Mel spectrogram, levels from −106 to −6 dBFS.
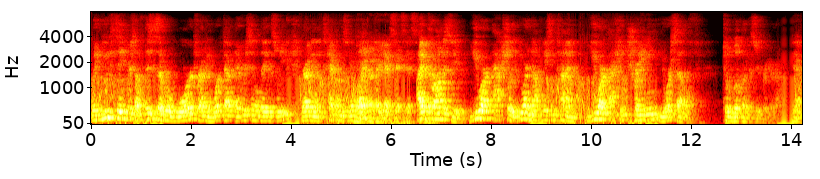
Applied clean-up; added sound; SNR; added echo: none; Scratching (performance technique); 16 dB; reverberation time 0.7 s.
